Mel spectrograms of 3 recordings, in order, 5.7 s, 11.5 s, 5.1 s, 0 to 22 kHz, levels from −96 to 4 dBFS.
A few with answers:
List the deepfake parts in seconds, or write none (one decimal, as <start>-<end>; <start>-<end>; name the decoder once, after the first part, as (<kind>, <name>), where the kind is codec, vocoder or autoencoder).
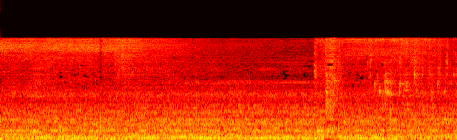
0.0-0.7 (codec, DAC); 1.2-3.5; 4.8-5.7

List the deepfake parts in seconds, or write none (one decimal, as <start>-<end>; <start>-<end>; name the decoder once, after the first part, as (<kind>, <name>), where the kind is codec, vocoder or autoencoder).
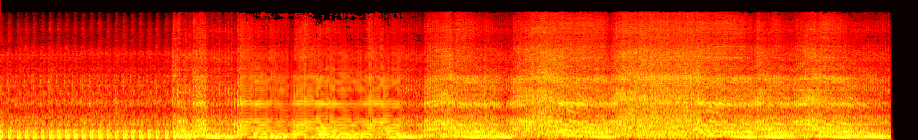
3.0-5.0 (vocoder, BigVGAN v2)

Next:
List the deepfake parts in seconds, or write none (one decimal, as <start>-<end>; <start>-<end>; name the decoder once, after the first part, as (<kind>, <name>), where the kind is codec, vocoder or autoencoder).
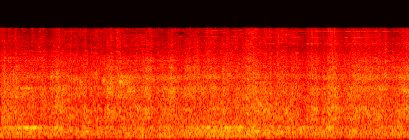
0.8-1.3 (vocoder, Vocos)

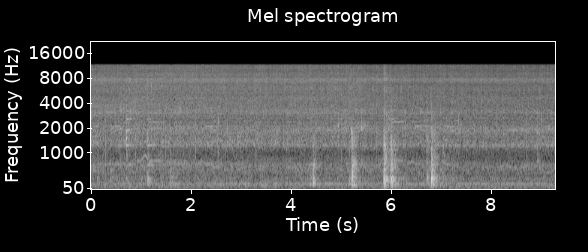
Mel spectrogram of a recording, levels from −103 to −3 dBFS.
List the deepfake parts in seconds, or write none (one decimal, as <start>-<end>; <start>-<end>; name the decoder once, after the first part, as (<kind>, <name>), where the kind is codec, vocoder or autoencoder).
3.3-4.1 (codec, HILCodec); 5.1-6.0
